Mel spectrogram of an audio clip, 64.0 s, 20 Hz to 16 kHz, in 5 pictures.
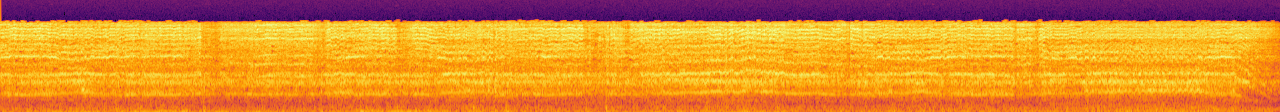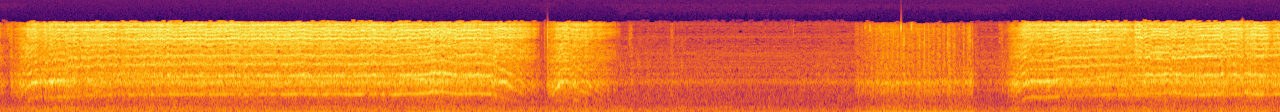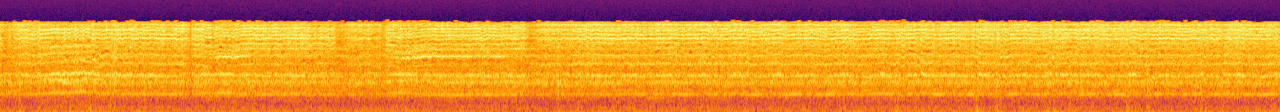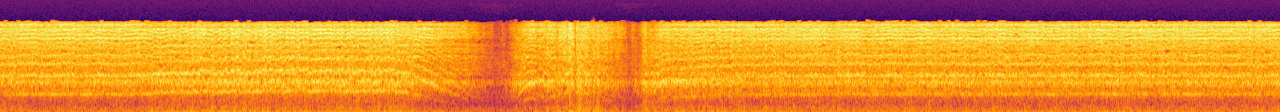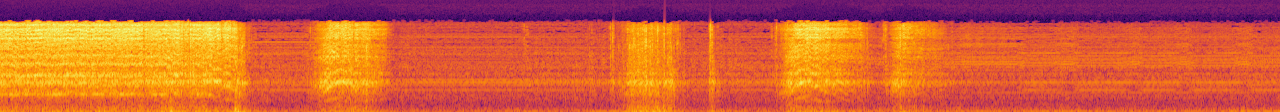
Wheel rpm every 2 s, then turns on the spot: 160, 160, 160, 160, 160, 160, 120, 160, 130, 10, 10, 80, 160, 160, 160, 160, 160, 160, 160, 160, 160, 60, 90, 160, 160, 160, 100, 10, 10, 20, 0, 0.
20-22 56-58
